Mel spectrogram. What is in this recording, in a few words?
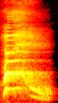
"hey", shouts; Best Service; Hyper Dance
